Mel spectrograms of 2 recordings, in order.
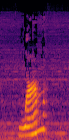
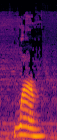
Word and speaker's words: worm: And worm is almost like the particle o, but you add the w in front, so wo, wo.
